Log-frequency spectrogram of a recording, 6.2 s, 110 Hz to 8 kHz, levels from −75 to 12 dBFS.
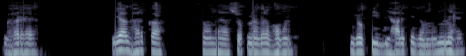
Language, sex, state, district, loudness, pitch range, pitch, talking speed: Hindi, male, Bihar, Jamui, -24 LUFS, 140-150 Hz, 145 Hz, 155 wpm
